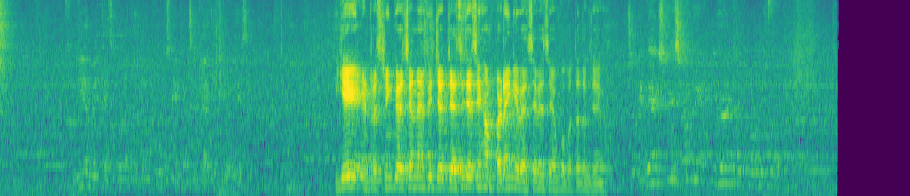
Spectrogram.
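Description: A young man speaks into a close microphone, in an animated way.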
